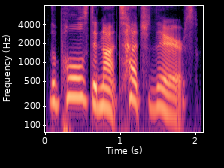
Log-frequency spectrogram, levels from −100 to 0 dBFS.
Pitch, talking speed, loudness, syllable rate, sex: 215 Hz, 170 wpm, -17 LUFS, 3.6 syllables/s, female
